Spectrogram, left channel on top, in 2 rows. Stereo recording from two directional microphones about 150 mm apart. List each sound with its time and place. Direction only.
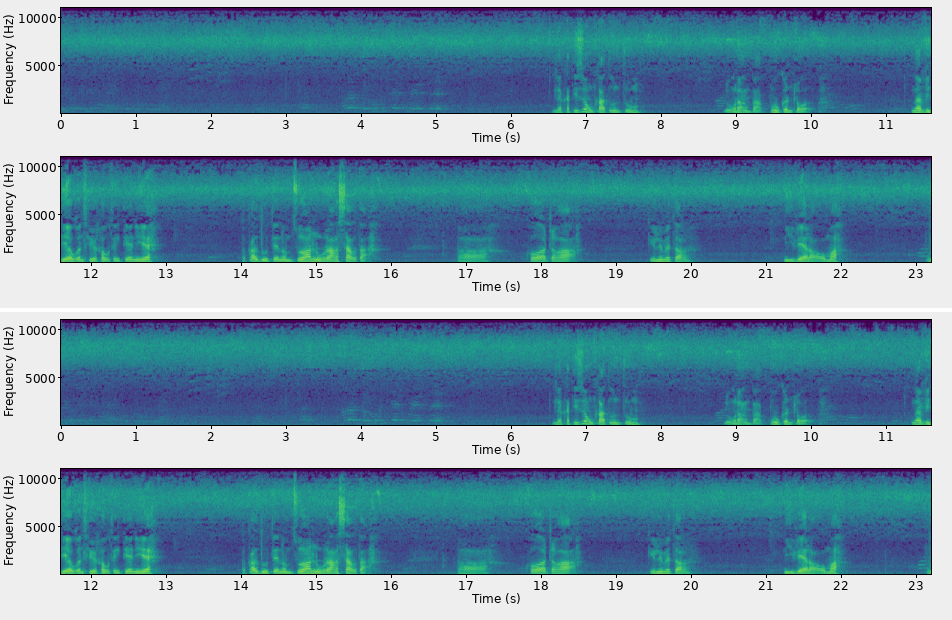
6.6 s speech: 15° left (ahead or behind)
8.8 s cricket: 45° left (ahead or behind)
11.3 s speech: 40° left (ahead or behind); by 12.9 s 20° left (ahead or behind)
14.0 s speech: 20° left (ahead or behind)
16.8 s speech: 25° left (ahead or behind)
21.2 s speech: 20° left (ahead or behind)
